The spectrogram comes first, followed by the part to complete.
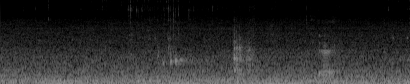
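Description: Club soda being poured from a plastic bottle into a glass tumbler, a quiet running, fizzing pour.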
